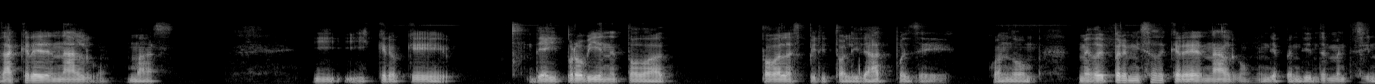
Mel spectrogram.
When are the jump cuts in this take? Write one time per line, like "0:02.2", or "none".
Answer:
none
